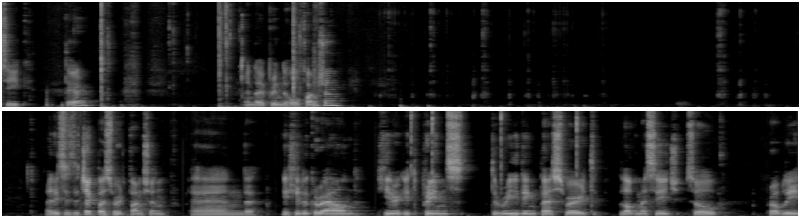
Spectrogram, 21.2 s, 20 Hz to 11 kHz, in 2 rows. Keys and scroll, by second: 1.3 Return, 2.6-3.5 typing, 3.9 Return.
